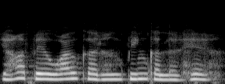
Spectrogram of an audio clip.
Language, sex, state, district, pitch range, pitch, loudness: Hindi, female, Arunachal Pradesh, Longding, 230-250 Hz, 240 Hz, -15 LUFS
